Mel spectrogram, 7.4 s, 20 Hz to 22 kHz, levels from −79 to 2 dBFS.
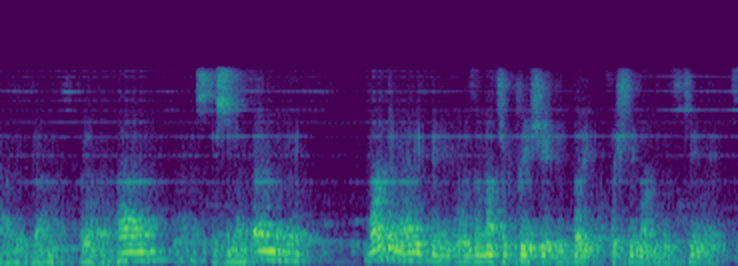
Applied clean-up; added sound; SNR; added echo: neural separator model SepFormer DNS4.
